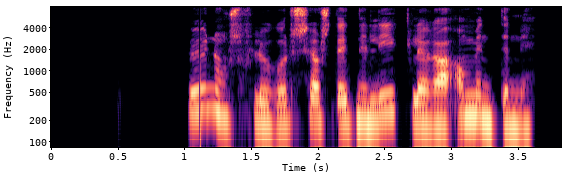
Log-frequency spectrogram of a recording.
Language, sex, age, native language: Icelandic, female, 40-49, Icelandic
